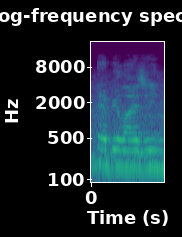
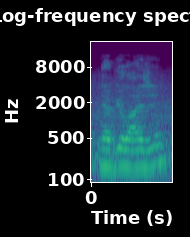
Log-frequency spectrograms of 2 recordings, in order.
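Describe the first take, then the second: No difference in how they are said.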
